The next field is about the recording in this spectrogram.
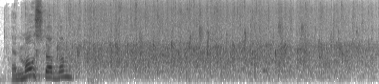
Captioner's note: audience applauding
